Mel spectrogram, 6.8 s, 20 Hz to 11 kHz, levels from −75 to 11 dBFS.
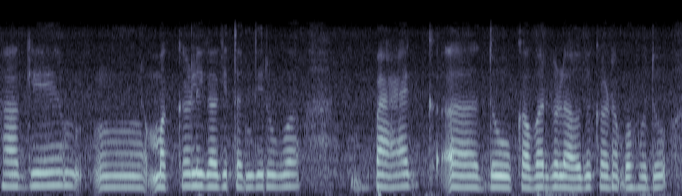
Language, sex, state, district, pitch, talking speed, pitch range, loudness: Kannada, female, Karnataka, Bangalore, 190 Hz, 60 wpm, 185-200 Hz, -16 LUFS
